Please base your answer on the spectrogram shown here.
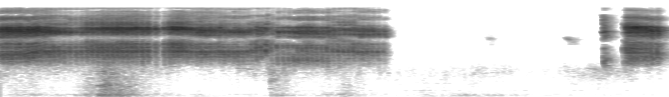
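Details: Forktail delivering tight, rapid-fire song bursts meant for tutoring cage birds: a nearly four-second run of shrill, buzzing, very high notes, silence, then two quick sharp bursts near the end.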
